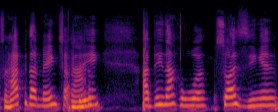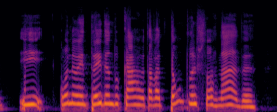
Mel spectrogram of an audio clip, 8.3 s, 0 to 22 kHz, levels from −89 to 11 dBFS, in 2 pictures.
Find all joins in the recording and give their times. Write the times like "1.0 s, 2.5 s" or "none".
4.3 s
